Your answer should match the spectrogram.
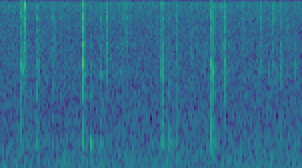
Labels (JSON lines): {"label": "ambient", "recorder": "HydroMoth"}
